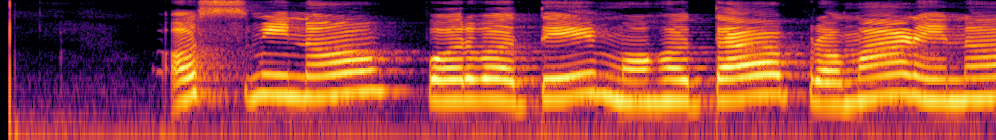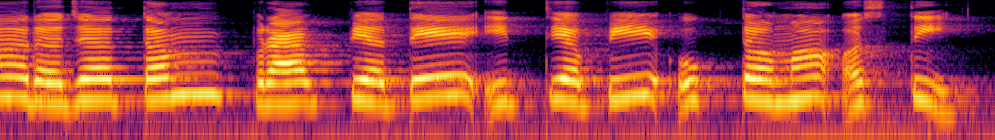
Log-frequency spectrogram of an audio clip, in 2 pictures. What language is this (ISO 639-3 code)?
san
